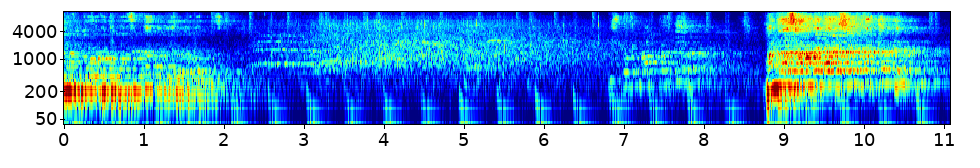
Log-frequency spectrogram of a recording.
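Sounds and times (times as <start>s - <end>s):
music with bass-drum beat: 0.1s - 9.8s
audience applauding: 2.3s - 7.5s.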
